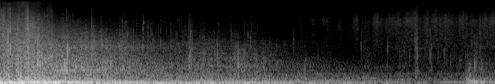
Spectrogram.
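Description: A Confringo spell explosion in Hogwarts Legacy, a loud close boom with a deep rumbling burst that slowly decays over several seconds, followed by faint footsteps and small impacts.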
